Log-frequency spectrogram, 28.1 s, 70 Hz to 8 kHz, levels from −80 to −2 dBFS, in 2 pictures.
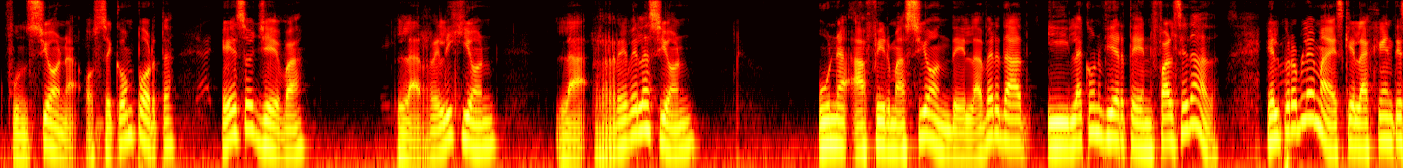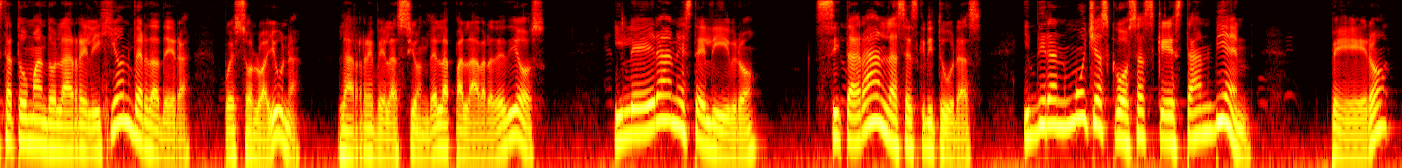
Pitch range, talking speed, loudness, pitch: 95-155 Hz, 120 wpm, -21 LUFS, 120 Hz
